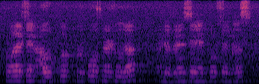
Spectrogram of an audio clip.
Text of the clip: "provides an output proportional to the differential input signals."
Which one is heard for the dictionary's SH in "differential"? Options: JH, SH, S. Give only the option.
S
